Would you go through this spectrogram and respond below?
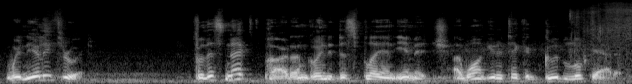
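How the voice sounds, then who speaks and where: An actor playing a chatty, distracted scientist in a video game, husky and encouraging in a patronising way as he supervises tests. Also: mid-range voice, huge pitch swings, normal speed, mellow, slight background noise. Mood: breezy, encouraging. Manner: patronising, encouraging, hesitant asides. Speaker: test supervisor. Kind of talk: game voice acting.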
